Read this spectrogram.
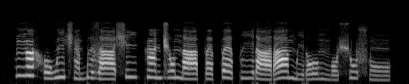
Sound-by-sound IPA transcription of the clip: ŋ ã˦ h o˨ w ĩ˧ ʃ ɛ̃˨ ɓ ɨ˧ z aː˨ ʃ iː˦ k ã˦ d͡ʒ o˧ n aː˨ p ɛ˨ p ɛ˦˨ p iː˧ ɾ aː˨ ɾ aː˦ m i˨ ɾ oː˧ ŋ o˨ ʃ u˦ s ũ˨

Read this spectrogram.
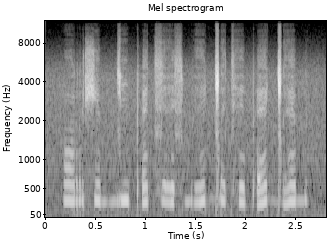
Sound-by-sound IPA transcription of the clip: ɔ r ʃ e b ɟ i pʼ ɛ t͡s ɦ ɪ s bʱ ɪ ɡ͡ǁ ɛ tʰ e pʼ ɛ ɡ͡ǁ ɛ b

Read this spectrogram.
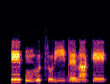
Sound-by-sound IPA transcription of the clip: e˦ p ũ˨ ɣ ʊ˦ t͡s ʊ˨ ɾ iː˦ d ɛ˨ l ã˦ k e˦

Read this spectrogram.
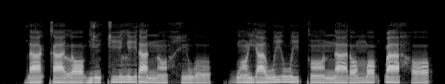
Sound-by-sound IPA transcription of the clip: ɾ a˨ k a˧ l ɔ˧ ɡ ĩ˧ k i˦ l i˦ ɾ a˧ n ɔ̃˨ h ĩ˨ w o˨ | ɡ͡b ɔ̃˧ j a˧ w i˦ w i˧ k ɔ̃˧ n a˧ ɾ ɔ˧ m ɔ˦ k͡p a˦˨ h ɔ˨˦

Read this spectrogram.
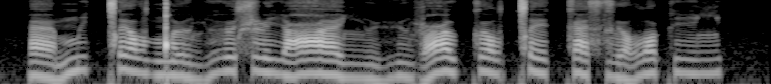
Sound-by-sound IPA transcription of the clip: æ˧˩ m i˥ ǀ e˥˧ lˠ ŋ͡ǃ ø˧˩ ʎ ɦ ø˥ s ɭ i˥˧ ʕ æ˥˧ ʎ y˧˩ ɦ y˧˩ ʎ ʕ ɯ˥˧ k ø˥˧ lˠ ǀ e˥˧ k æ˥˧ s lʲ ɯ˧˩ lˠ ø˥ k i˥ ʎ

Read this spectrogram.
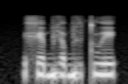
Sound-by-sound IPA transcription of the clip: x ɛ b i ɐ̯ b i tʷ e

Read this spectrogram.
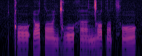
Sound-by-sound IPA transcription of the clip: ǃ ɔː ʔ i tˤ ĩː ɡ͡ǀ oː h ãː ŋ͡ǀ i tˤ ã t͡sʰ ɔ̃

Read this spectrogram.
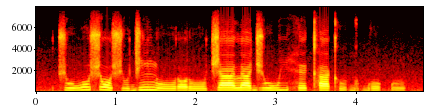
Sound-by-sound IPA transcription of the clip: t͡ʃ o˨ β o˦ ʃ ɔ˦˨ ʃ ʊ˨ d͡ʒ ĩ˦ n oː˨ ɾ ɔ˨ ɾ oː˨ t͡ʃ aː˦ l a˦ d͡ʒ o˦ w i˦ h ɛ˦ kʰ a˦ kʰ ʊ˨ ɡ ʊ˦˨ ɡ͡b oː˦˨ k͡p ʊ˨

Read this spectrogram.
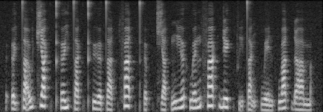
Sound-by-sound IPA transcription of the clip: ʔ ə̰˧˨ j t̪ a̰˧˥ w t͡ɕ a˦˥ k̚ t̪ʰ ə˨˦ j t̪ a˨˩ k̚ t̪ʰ ɨ˨˩ ə̯ t̪ a˨˩ t̚ f a˦˥ t̚ t̪ʰ ə˨˩ p̚ t͡ɕ a˨˩ t̚ ŋ i˨˦ ə̯ h w ə˨˦ n f a˦˥ k̚ ɗ e˦˥ k̚ f ḭ˧˨ t̪ a̰˧˨ ŋ k w e˨˩ n h w a˦˥ t̚ ɗ a˧ m

